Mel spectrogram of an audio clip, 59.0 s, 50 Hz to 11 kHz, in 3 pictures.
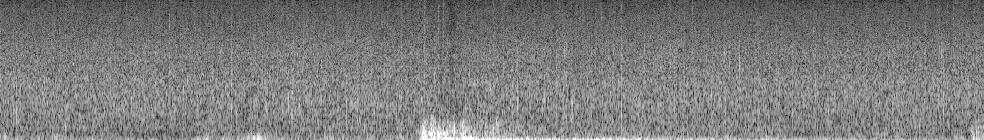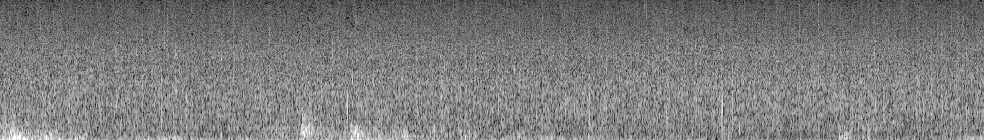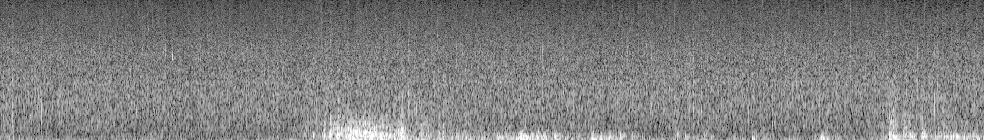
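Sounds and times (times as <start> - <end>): steady rain: 0.0 - 59.0
distant thunder rumbling: 8.3 - 17.2.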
